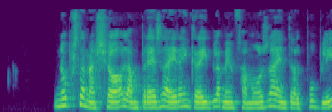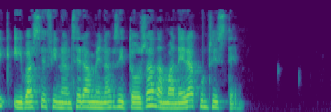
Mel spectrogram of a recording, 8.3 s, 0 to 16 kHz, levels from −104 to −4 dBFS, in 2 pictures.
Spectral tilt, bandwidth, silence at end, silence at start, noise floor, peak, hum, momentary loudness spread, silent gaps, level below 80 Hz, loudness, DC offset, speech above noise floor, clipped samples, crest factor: -5.5 dB/octave; 11.5 kHz; 1.1 s; 0.7 s; -78 dBFS; -10 dBFS; none; 6 LU; none; -72 dBFS; -26 LUFS; under 0.1%; 52 dB; under 0.1%; 18 dB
